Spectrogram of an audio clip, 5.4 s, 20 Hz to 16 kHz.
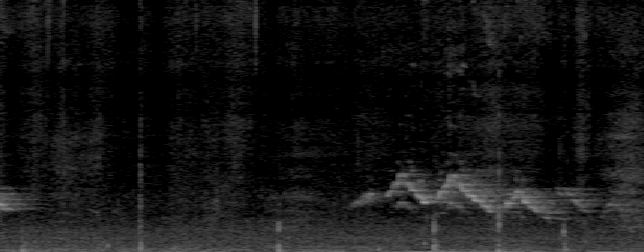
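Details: A Veery sings on the Appalachian Trail in New York on June 26, 2025: a single breezy, downward-spiralling phrase with a hollow, pipe-like ringing quality, after a few seconds of quiet outdoor background with faint clicks.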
